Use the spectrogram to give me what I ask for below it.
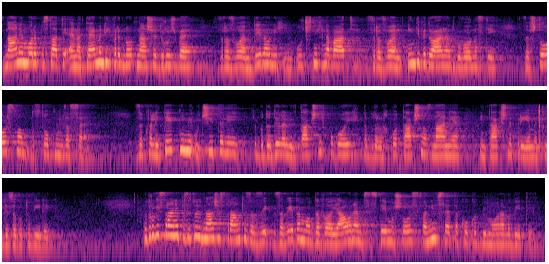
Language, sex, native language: Slovenian, female, Slovenian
